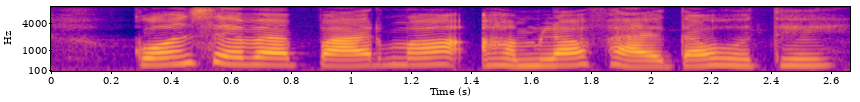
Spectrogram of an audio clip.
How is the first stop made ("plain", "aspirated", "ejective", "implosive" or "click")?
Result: plain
